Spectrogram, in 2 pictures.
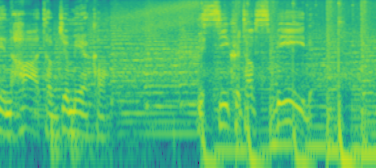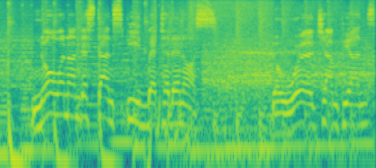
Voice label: Commercial, Jamaican Accent; Puma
